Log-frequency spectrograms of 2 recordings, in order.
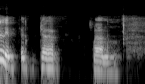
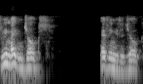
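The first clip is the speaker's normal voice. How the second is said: normal talking voice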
